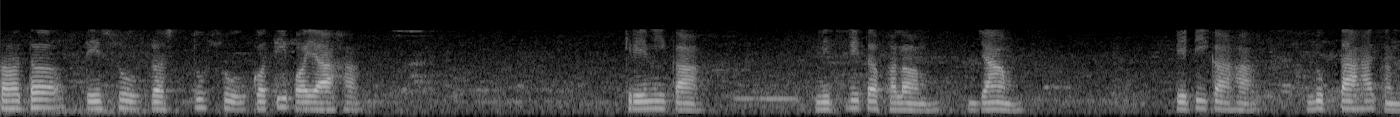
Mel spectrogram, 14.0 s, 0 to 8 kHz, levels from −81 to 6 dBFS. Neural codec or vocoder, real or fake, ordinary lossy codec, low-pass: none; real; AAC, 16 kbps; 7.2 kHz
